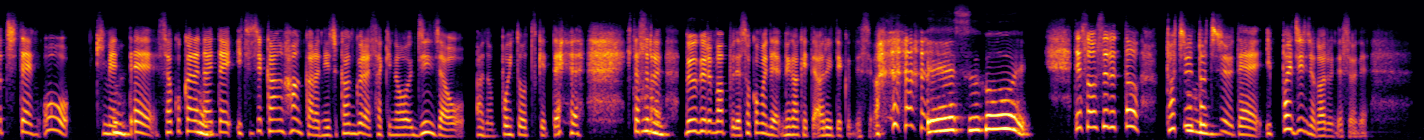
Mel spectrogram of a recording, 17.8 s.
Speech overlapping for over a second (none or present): none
